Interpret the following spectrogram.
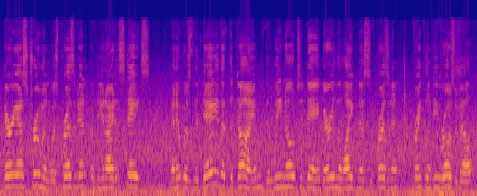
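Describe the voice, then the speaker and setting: A man officiating a funeral, delivering a eulogy in a conversational, folksy way with casual asides. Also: high-pitched. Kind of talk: eulogy at a graveside service. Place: outdoors at a graveside. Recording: clear outdoor noise, passing vehicles. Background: outdoor ambience and vehicle noise.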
